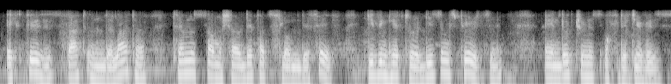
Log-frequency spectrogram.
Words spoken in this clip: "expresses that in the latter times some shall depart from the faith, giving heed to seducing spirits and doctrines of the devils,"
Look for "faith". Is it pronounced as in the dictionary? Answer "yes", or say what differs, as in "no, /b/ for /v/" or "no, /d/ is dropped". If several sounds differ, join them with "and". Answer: no, /f/ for /θ/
